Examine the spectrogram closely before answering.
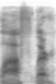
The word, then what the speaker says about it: Loeffler: As Brad Lang says, Loeffler. Thank you. He like put it out so I can pronounce it right.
